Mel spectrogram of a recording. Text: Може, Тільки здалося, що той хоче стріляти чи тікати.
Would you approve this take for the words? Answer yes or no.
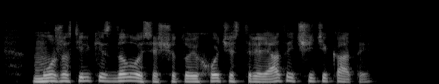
yes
